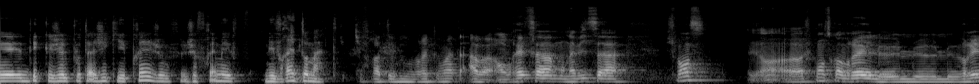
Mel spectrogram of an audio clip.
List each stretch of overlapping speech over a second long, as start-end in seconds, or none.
none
